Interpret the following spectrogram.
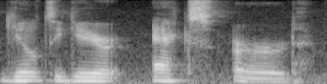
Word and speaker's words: Guilty Gear Xrd: new guilty Gear's name it is Guilty Gear xrd Das sign Dash uh that's actually pronounced Guilty Gear xerd what what you what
